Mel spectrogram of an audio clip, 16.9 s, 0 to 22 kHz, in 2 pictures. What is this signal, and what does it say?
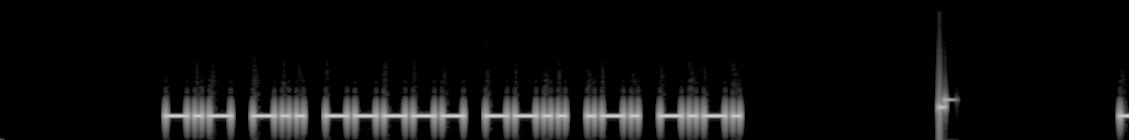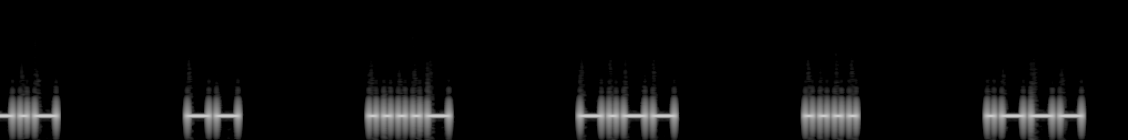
Morse code, heard as a keyed tone, about 23 wpm, spaced as for 11 wpm, 700 Hz. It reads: KD0ZRC KM4YHJ
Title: USA Call Signs - 6 Characters - 6x Character Spacing - 22wpm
